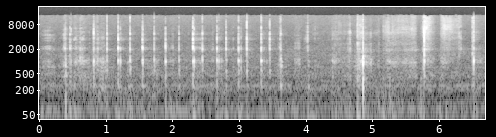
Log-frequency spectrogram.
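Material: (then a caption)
Cardboard. Long nails tap and scratch the edges and face of a small, hollow purple-and-white cardboard cosmetic box held over a bedsheet. A steady series of short, dry, hollow taps rings briefly in the midrange, with soft scratching between them. One sharper, louder tap lands near the end.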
